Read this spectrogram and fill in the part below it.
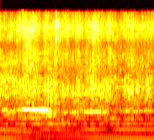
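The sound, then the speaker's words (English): An audience claps in a steady, dense burst of applause, with voices shouting underneath and a low sustained tone running through it at an even, moderate loudness. “If you believe that, give him a hand clap and a shout.”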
